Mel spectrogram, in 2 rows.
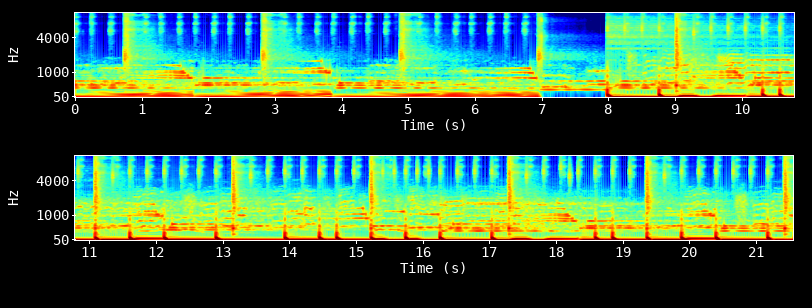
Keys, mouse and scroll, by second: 3.6 click, 10.6 right click, 11.3 click, 17.9 click.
